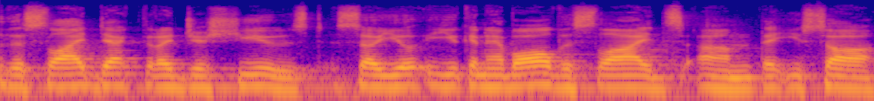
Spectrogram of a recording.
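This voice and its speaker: A man talks at a very fast pace, and audible room echo follows his words. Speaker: speaker on family wealth advising. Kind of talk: conference talk.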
